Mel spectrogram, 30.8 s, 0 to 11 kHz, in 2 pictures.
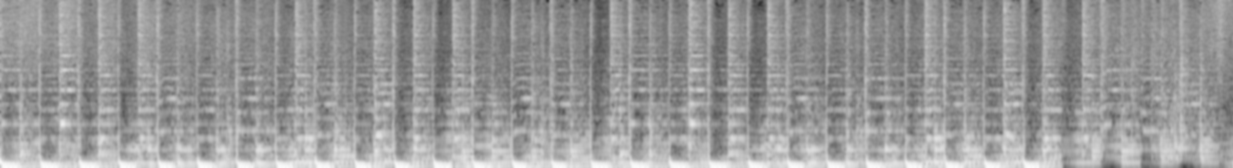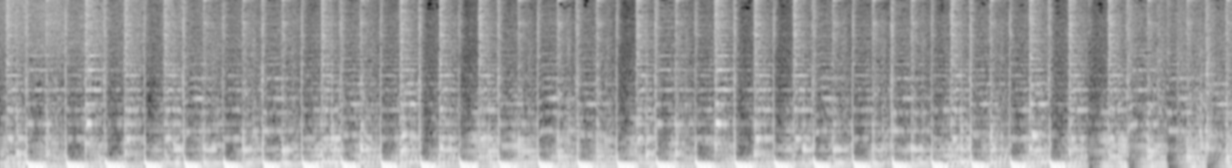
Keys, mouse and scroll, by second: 6.2 ctrl+z, 6.5 ctrl+z.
